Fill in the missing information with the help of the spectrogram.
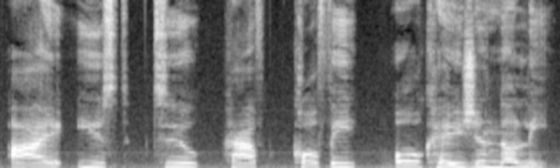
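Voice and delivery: very slow, separated words. Shown as a demonstration. Teacher showing learners an English example, word by word. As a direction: spell the sentence out slowly, piece by piece.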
